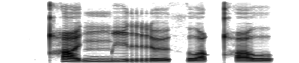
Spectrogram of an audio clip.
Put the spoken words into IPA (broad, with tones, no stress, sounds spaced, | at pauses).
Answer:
qʰ e˧˩˧ ŋ͡m i˧˥˧ r ø˧˩˧ θ o˧˩˧ qʰ o˧˥˧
